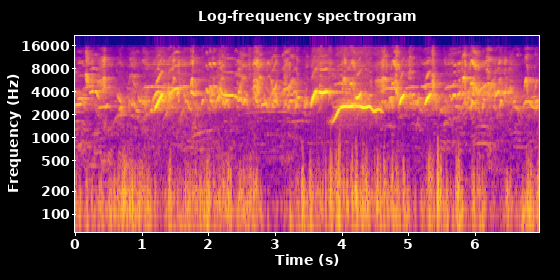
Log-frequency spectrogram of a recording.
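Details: Oriental magpie-robin delivering loud rising whistles and looping slurred phrases among busy high chatter, with low thudding and rustling noise throughout.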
